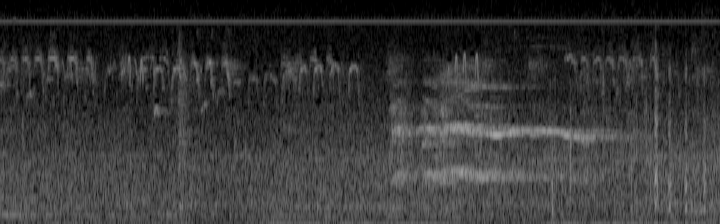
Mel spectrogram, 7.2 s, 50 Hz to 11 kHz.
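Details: Mother hen with her 15 chicks: a dense stream of high, short, downward chick peeps runs throughout, then a long drawn-out harmonic call swells and holds for about two seconds in the middle, with faint scattered clicks.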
